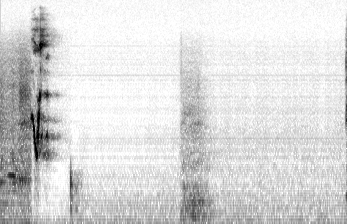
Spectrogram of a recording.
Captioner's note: Cherry beeps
